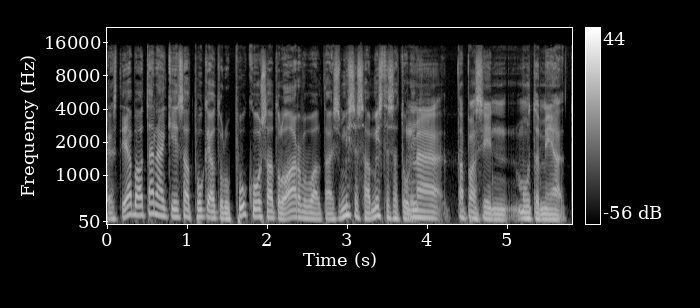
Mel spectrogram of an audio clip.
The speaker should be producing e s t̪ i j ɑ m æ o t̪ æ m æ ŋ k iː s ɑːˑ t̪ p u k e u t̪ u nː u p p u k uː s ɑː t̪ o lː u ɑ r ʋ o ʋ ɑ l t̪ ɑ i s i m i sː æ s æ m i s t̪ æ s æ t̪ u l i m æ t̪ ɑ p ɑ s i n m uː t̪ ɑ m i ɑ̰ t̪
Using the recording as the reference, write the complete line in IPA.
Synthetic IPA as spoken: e s t̪ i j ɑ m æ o t̪ æ n æ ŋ k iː s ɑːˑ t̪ p u k e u t̪ u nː u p p u k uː s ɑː t̪ o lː u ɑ r ʋ o ʋ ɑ l t̪ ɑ i s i m i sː æ s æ m i s t̪ æ s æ t̪ u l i m æ t̪ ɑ p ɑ s i n m uː t̪ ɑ m i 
